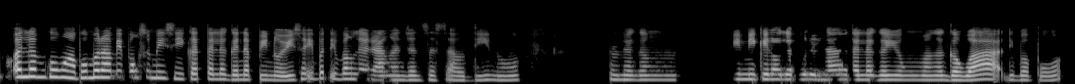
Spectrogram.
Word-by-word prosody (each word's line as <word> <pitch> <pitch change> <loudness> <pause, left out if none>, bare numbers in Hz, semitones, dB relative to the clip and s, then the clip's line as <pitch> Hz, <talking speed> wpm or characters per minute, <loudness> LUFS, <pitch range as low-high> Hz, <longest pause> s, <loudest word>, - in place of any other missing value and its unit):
ko, - - -17
alam 355 0 +7
ko 345 - +4
nga 315 - +7
po - - +3
marami 325 -1 +6
pong 310 0 -2
sumisikat 275 -5 -2
talaga 240 -3 0
na 220 - +2
Pinoy 210 -3 -1
sa 255 - -3
iba't 285 +2 -5
ibang 255 0 -1
larangan 205 -3 -2
diyan 205 0 -4
sa 210 - -5
Saudi, 195 +1 -6
'no. 200 0 -6 0.9
Talagang 210 -1 -5 0.6
kinikilala 240 -1 +1
po 235 - -7
nila 220 -1 -2 0.2
talaga 215 -1 0
'yung 210 -1 -2
mga 205 0 -1
gawa, 205 +4 +4
di 215 - -6
ba 205 0 -2
po? 195 +2 -7
220 Hz, 165 wpm, -24 LUFS, 205-245 Hz, 0.9 s, alam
